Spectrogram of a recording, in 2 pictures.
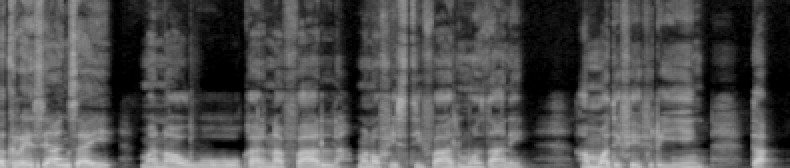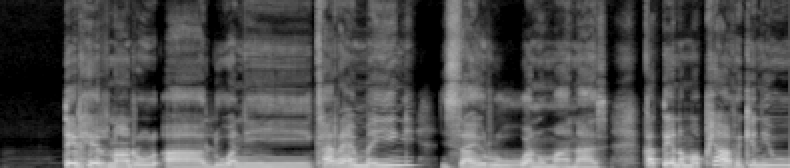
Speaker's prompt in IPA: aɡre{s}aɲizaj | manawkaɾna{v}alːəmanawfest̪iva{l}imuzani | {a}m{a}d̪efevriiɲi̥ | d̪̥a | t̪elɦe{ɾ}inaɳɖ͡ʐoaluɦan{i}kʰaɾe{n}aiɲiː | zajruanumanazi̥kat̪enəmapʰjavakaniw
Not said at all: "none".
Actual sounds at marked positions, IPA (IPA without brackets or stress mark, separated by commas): s, v, l, a, a, ɾ, i, m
